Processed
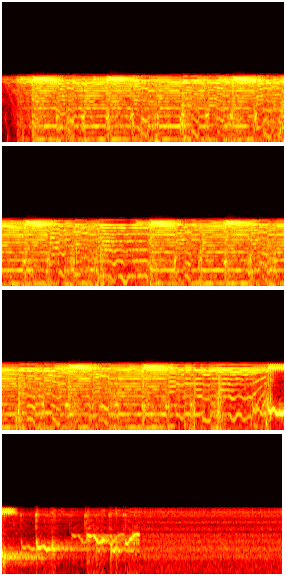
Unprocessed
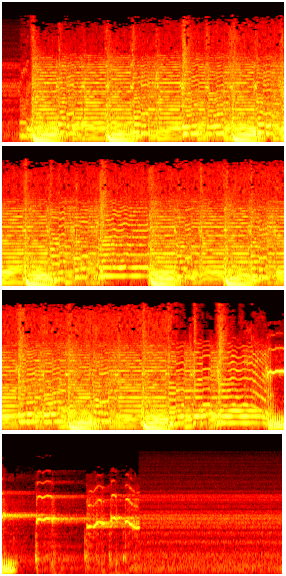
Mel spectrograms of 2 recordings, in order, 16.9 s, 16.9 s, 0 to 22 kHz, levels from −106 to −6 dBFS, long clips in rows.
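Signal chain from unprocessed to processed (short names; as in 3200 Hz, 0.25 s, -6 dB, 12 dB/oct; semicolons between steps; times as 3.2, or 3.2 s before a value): tape start at the beginning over 0.42 s; inverted band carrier 2700 Hz; pre-echo 0.228 s -14 dB; gain -2 dB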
